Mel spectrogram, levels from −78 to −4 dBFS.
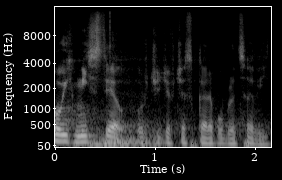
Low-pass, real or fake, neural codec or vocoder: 14.4 kHz; fake; autoencoder, 48 kHz, 128 numbers a frame, DAC-VAE, trained on Japanese speech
